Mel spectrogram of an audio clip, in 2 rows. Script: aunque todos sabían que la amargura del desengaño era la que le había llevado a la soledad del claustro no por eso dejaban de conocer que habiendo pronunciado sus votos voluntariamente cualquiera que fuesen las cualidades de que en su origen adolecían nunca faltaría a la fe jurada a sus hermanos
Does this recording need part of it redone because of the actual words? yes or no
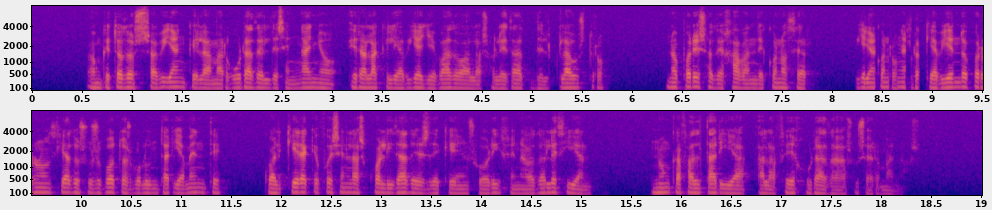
yes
